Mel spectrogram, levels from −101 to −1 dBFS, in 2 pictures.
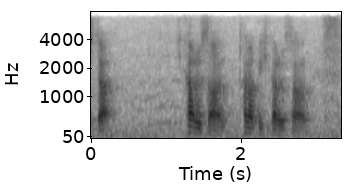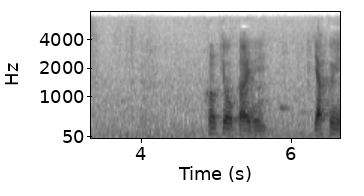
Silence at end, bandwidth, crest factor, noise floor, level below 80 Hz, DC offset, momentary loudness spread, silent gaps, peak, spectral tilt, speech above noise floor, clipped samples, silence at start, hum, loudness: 0 s; 7.4 kHz; 22 dB; -43 dBFS; -50 dBFS; under 0.1%; 22 LU; none; -2 dBFS; -5 dB/octave; 21 dB; under 0.1%; 0 s; none; -23 LUFS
